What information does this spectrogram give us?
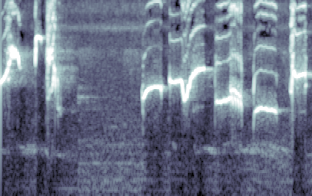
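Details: White-rumped shama singing to challenge rivals; a few harsh high notes, a pause, then a series of loud, clear whistled notes, some dipping and rising.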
